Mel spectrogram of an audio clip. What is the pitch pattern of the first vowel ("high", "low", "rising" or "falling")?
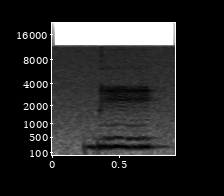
high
